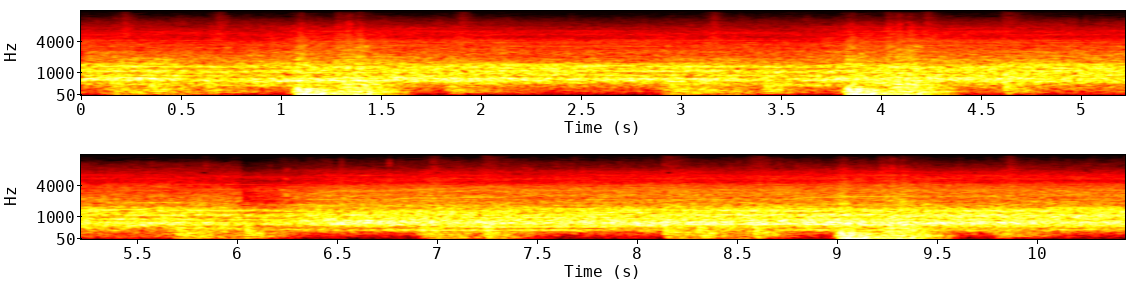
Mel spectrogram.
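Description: Heavy bodies thud onto a wrestling mat.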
